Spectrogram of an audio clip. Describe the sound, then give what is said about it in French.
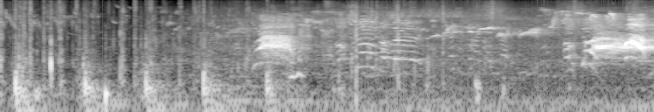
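A bird chirps in short, bright bursts through the second half. Before that comes a series of hollow knocks like hooves clip-clopping, with a busy background running underneath. “Là, t'es bien vers l'oiseau.”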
